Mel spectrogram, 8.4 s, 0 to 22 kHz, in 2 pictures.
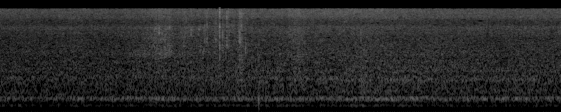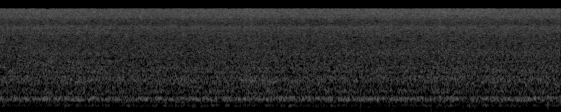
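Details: Bees working raspberries on 24 December 2017 around 13:00, mild 10°C with a gentle breeze; dense unbroken buzzing drone, fairly loud and steady throughout.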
